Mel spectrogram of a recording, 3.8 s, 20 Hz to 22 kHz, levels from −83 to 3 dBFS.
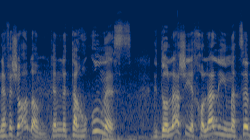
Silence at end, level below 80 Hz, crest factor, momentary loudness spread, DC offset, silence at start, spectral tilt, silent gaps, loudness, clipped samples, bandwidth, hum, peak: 0 s; -48 dBFS; 16 dB; 12 LU; under 0.1%; 0 s; -5 dB/octave; none; -28 LUFS; under 0.1%; 12 kHz; none; -10 dBFS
